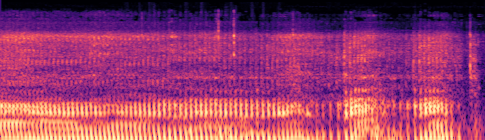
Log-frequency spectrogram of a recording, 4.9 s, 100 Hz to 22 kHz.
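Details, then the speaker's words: KTM 390 Duke single-cylinder with common stalling at idle and low speed, during slow-speed riding: uneven thump at low revs, stumbles and dies within about five seconds. Owner doubts dirty throttle body and plans new spark plug and air filter. "So I did a lot of sort of slow speed practice in the backyard. And what concerns me is the low speed stalling is going to make it difficult to practice."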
